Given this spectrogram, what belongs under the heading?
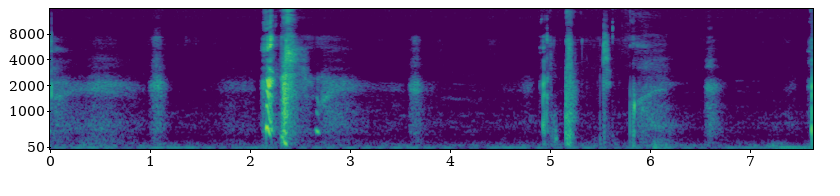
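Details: Very stifled, huge allergic sneezing fit: two loud bursts and several smaller muffled sneezes with breaths between, described as tickly and fast, with the urge to sneeze on every breath.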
